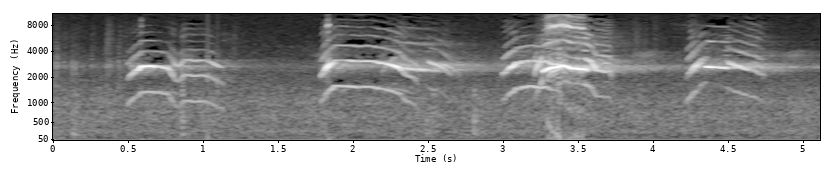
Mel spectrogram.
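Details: Young northern goshawk siblings, one male and two females, meeting near the nest in Riga, Latvia, in July: four loud, harsh, wailing screams with falling tails, the third strongest and rasping, separated by short pauses.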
